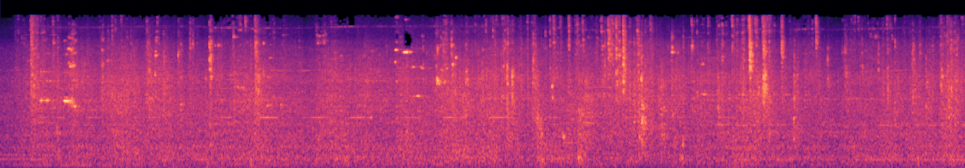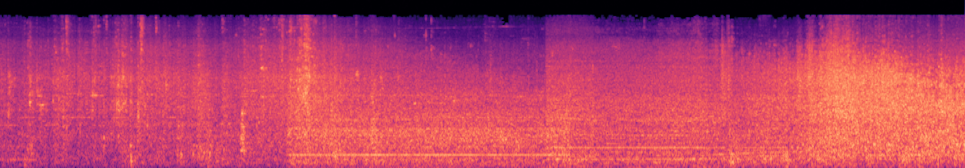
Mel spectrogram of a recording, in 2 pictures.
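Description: Concrete building demolition by heavy machinery: chunks of concrete and rebar cracking, knocking and clattering down as an excavator's demolition grapple tears at the wall, over the machines' engines. A steady engine drone comes in about two-thirds of the way through, and the noise is loudest near the end.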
